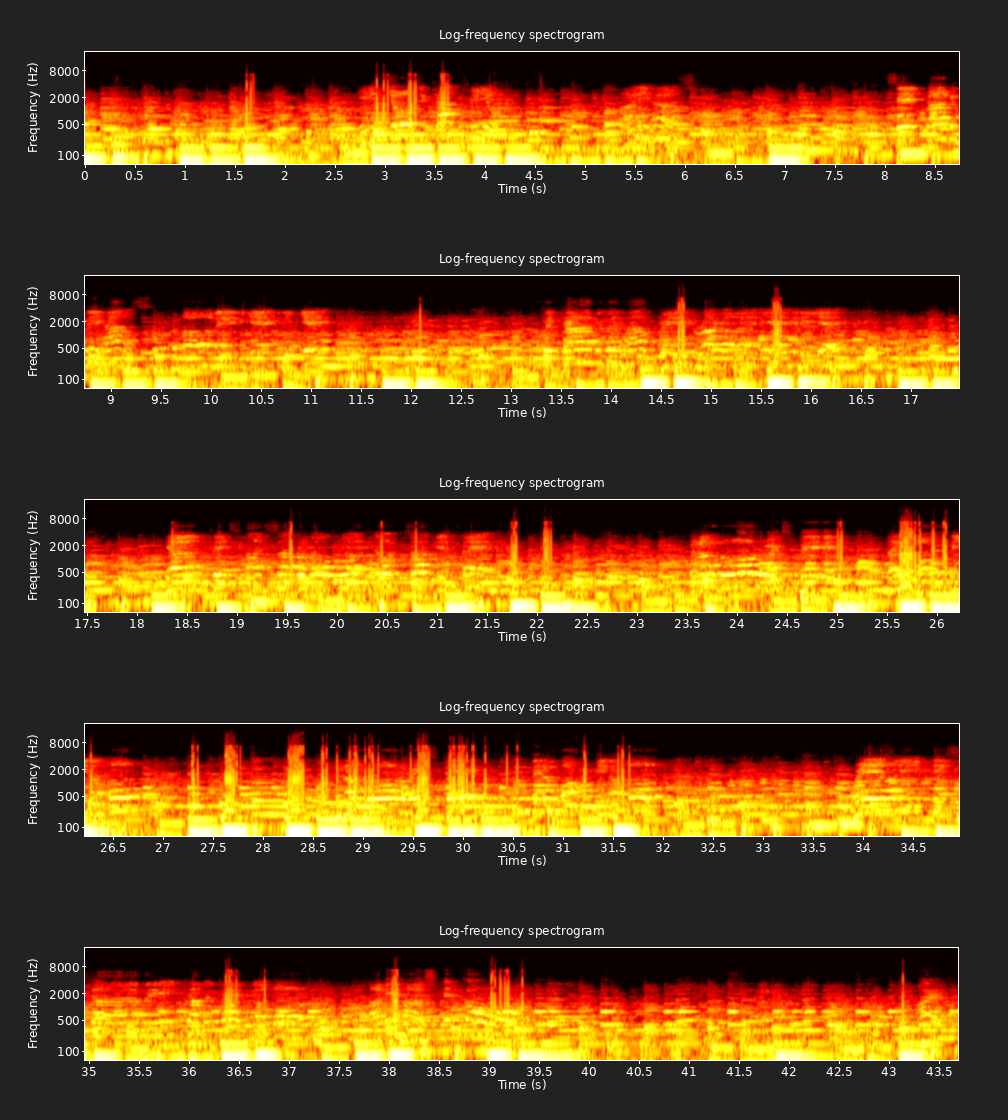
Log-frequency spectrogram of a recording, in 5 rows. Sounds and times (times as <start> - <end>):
Music: 0.0 - 43.6
Male singing: 2.7 - 4.2, 5.3 - 6.1, 8.0 - 11.5, 13.3 - 16.4, 18.3 - 21.8, 23.6 - 27.0, 28.8 - 32.2, 33.9 - 39.5, 43.2 - 43.6.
